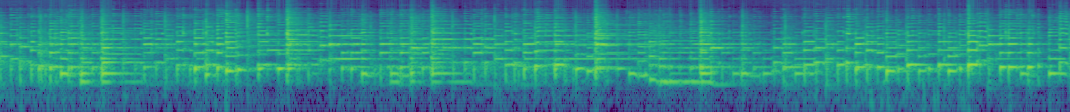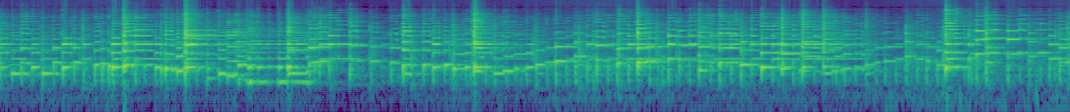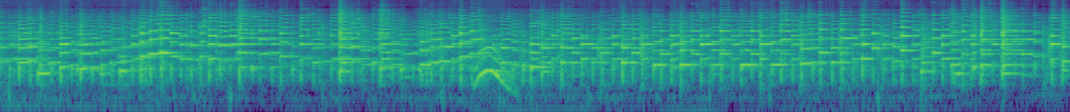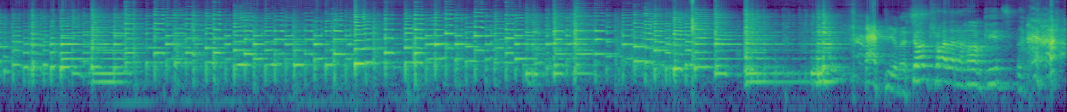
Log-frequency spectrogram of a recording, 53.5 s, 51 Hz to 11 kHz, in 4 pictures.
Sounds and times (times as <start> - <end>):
Mandolin: 0.0 - 53.4.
